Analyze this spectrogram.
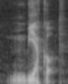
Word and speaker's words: Mbiakop: I will pronounce it as perfectly as possible. Mbiakop.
